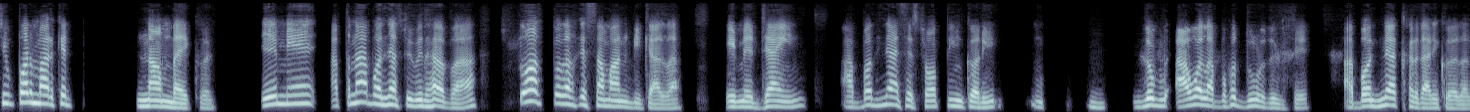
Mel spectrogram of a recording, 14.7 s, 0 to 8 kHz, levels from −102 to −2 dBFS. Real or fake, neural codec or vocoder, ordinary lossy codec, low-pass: fake; codec, 16 kHz, 1.1 kbps, Voila-Tokenizer; none; none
